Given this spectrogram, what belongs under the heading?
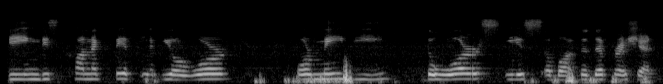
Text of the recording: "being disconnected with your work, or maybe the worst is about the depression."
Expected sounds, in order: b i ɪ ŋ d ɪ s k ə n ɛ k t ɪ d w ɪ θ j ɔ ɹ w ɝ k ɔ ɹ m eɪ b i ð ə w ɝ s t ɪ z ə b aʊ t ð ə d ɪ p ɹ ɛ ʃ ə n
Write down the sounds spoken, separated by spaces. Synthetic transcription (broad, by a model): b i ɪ ŋ d ɪ s k ə n ɛ k t ɪ d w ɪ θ j ɔ ɹ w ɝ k ɔ ɹ m eɪ b i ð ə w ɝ s ɪ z ə b aʊ t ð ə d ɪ p ɹ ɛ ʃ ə n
